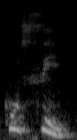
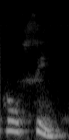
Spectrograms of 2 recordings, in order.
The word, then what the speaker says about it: Coucy: Se llama Rabbi Moshe de Kusi. Se escribe C-O-U-C-Y, Coucy. Es una pequeña ciudad o un pueblo en Francia, en el sur de Francia. Ahí nació Rabbi Moshe de Kusi.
